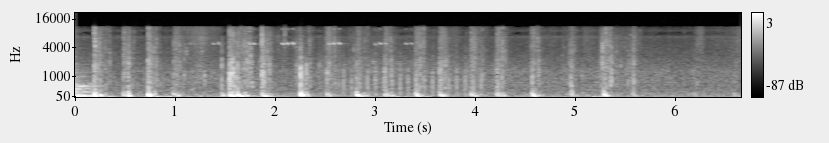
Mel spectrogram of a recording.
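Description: Quick footsteps thud over the ground.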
